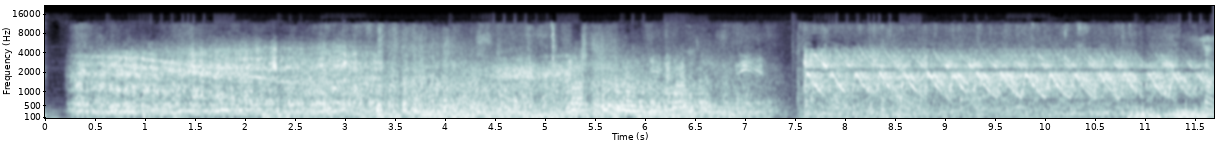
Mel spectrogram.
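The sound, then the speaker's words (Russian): Explosions boom through a city-centre street, with something burning and rockets passing, amid a loud, unbroken wash of noise and wailing car alarms, with a brief break partway through before the chaos resumes. “Взрывы, взрывы, взрывы в центре города Найвазовского.”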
